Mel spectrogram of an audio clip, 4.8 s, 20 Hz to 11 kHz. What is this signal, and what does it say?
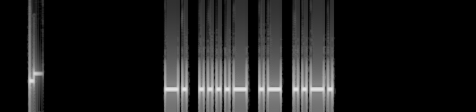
Morse code, heard as a keyed tone, about 28 wpm, 700 Hz. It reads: N4AF
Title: Easy Call Signs - 28wpm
